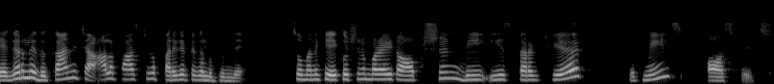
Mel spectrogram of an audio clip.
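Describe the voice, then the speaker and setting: A woman with a Telugu accent teaching an exam-prep quiz lesson, reading questions slowly and explaining each answer. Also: on the high side, a little mellow. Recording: slightly dull lo-fi recording.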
